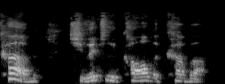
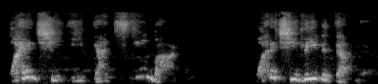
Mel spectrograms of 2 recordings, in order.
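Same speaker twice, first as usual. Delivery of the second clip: puzzled self-talk; 9 semitones higher than usual. Retold or imitated. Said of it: "I'm going to myself".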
